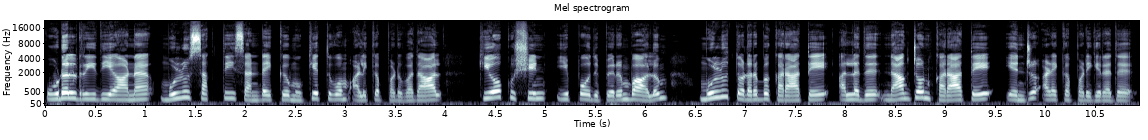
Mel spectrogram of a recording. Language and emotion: Tamil, neutral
